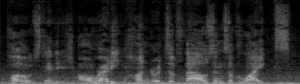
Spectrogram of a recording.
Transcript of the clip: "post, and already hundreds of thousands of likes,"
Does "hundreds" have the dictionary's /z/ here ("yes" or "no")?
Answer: yes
